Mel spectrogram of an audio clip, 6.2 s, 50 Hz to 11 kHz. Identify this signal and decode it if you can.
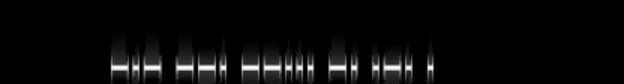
Morse code, heard as a keyed tone, about 22 wpm, 700 Hz. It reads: KG7NRE
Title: USA Call Signs - 6 Characters - Repeated 3x - 22wpm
